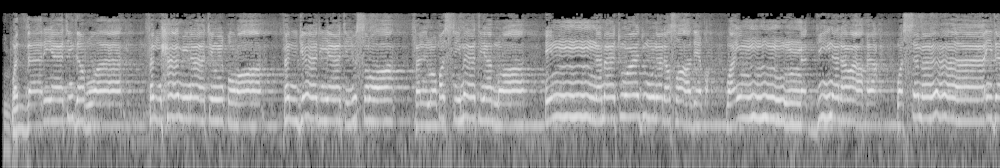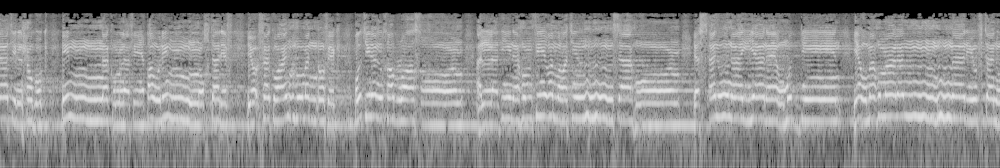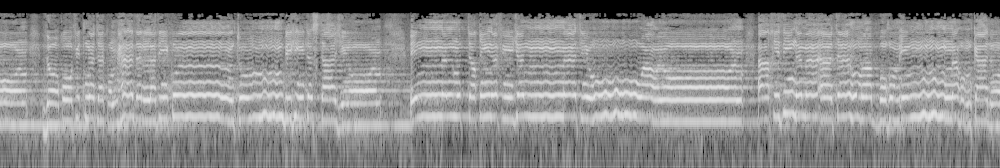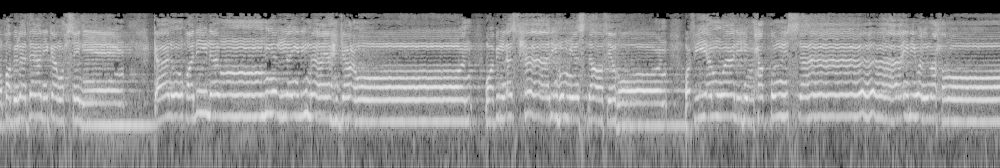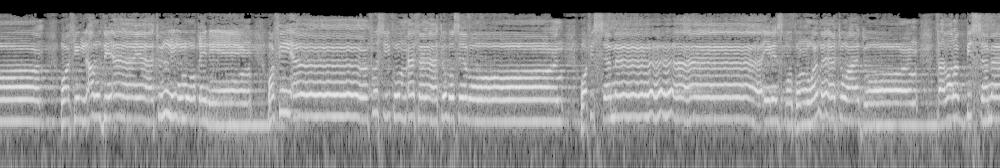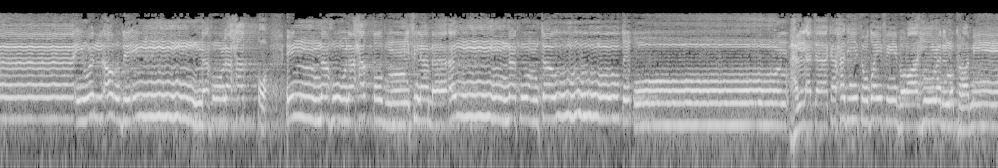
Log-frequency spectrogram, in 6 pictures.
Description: المكان: المسجد النبوي الذاريات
